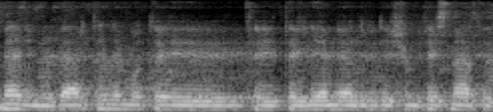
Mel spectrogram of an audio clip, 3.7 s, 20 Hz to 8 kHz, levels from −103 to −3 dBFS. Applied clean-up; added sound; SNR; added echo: none; none; none; reverberation time 2.1 s.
